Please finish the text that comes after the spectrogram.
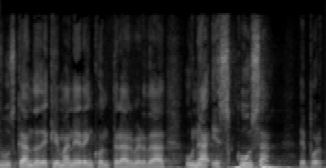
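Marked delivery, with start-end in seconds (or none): none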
